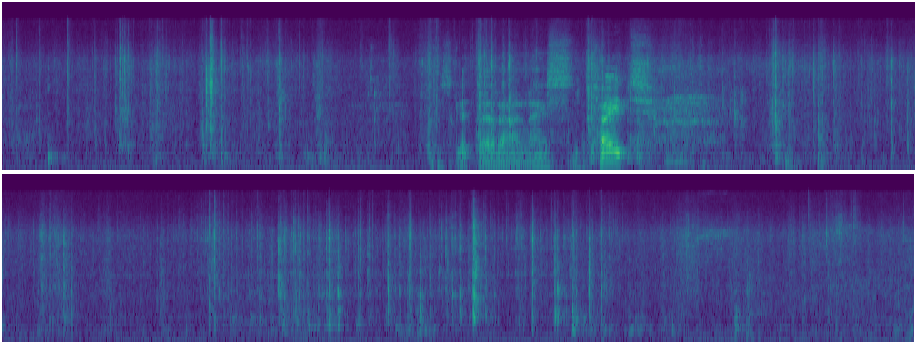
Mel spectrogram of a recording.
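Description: Plastic wrap crinkles and rustles as hands stretch it tight.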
